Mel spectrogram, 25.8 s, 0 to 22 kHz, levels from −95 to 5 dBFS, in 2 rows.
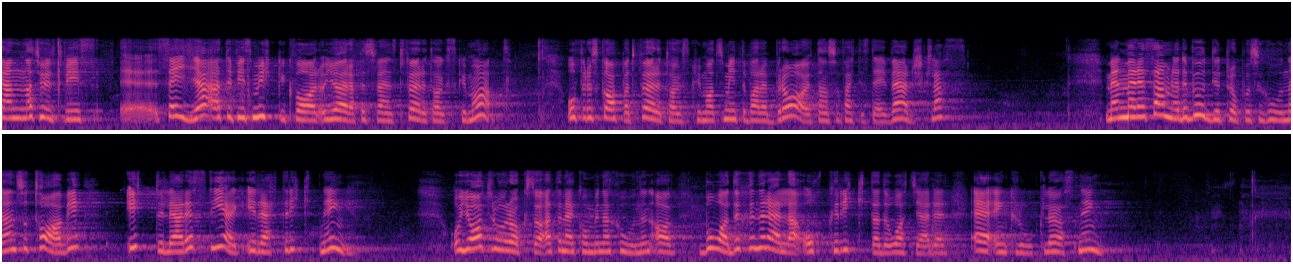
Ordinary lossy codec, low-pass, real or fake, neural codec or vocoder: none; none; real; none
